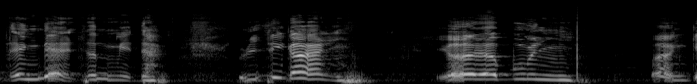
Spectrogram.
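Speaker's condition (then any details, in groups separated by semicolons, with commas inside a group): Brain lesion disability grade 1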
